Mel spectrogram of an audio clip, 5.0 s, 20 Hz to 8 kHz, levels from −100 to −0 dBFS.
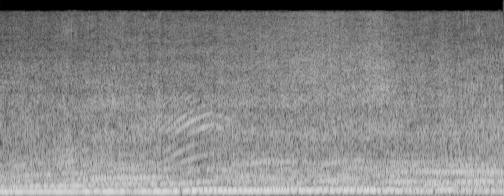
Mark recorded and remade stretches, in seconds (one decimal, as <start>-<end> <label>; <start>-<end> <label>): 0.0-2.2 recorded; 2.2-3.8 remade; 3.8-5.0 recorded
